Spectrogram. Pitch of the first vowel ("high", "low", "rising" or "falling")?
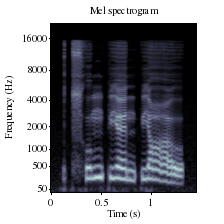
high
